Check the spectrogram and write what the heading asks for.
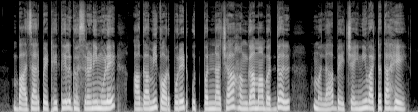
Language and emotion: Marathi, fearful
